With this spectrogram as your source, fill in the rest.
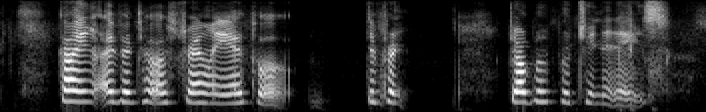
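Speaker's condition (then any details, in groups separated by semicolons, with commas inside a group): Cerebral palsy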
